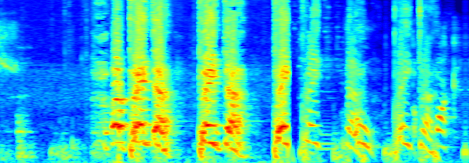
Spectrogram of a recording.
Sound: inhales

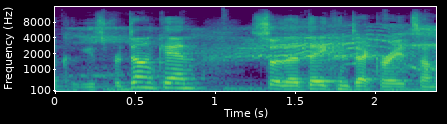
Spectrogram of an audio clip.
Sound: baby noises

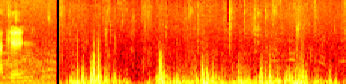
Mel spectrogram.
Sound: wind gushing

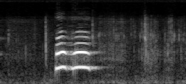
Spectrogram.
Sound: henry whistles

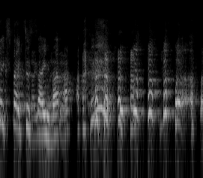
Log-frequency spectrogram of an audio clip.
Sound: laughs

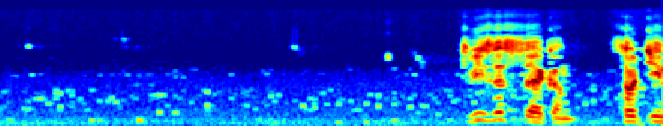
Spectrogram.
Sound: birds chirping

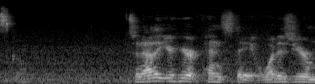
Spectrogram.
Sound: voiceover

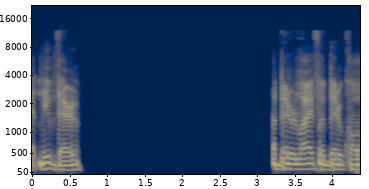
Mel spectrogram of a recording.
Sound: pause

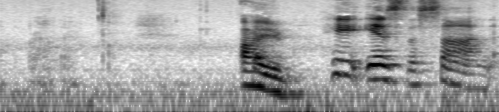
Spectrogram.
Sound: quietly

